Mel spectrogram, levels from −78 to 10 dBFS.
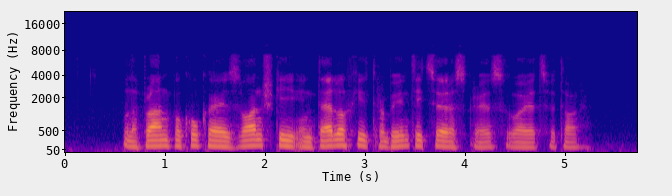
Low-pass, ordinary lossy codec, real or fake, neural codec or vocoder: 7.2 kHz; Opus, 32 kbps; fake; codec, 16 kHz, 0.8 kbps, ZipCodec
